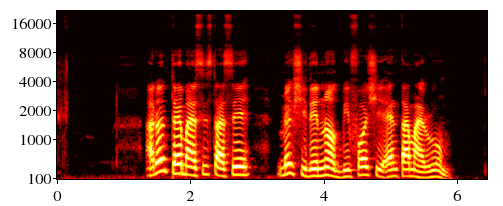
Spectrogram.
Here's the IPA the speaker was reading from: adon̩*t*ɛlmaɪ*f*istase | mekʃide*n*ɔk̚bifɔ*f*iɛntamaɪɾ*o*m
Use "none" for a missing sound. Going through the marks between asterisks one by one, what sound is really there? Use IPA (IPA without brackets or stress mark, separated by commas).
t, s, n, ʃ, u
